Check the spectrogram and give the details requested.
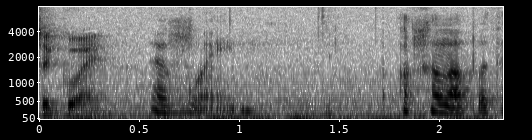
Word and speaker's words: Egwene: Don't worry, that's a hard one, and there's a lot of talk about how to pronounce that name, but it's Egwene.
